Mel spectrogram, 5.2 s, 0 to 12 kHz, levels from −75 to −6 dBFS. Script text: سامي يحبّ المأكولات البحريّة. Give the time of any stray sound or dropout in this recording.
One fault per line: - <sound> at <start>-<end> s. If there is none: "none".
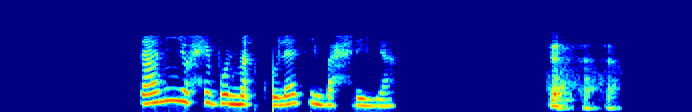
- dropout at 2.0-2.0 s
- laugh at 4.1-4.7 s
